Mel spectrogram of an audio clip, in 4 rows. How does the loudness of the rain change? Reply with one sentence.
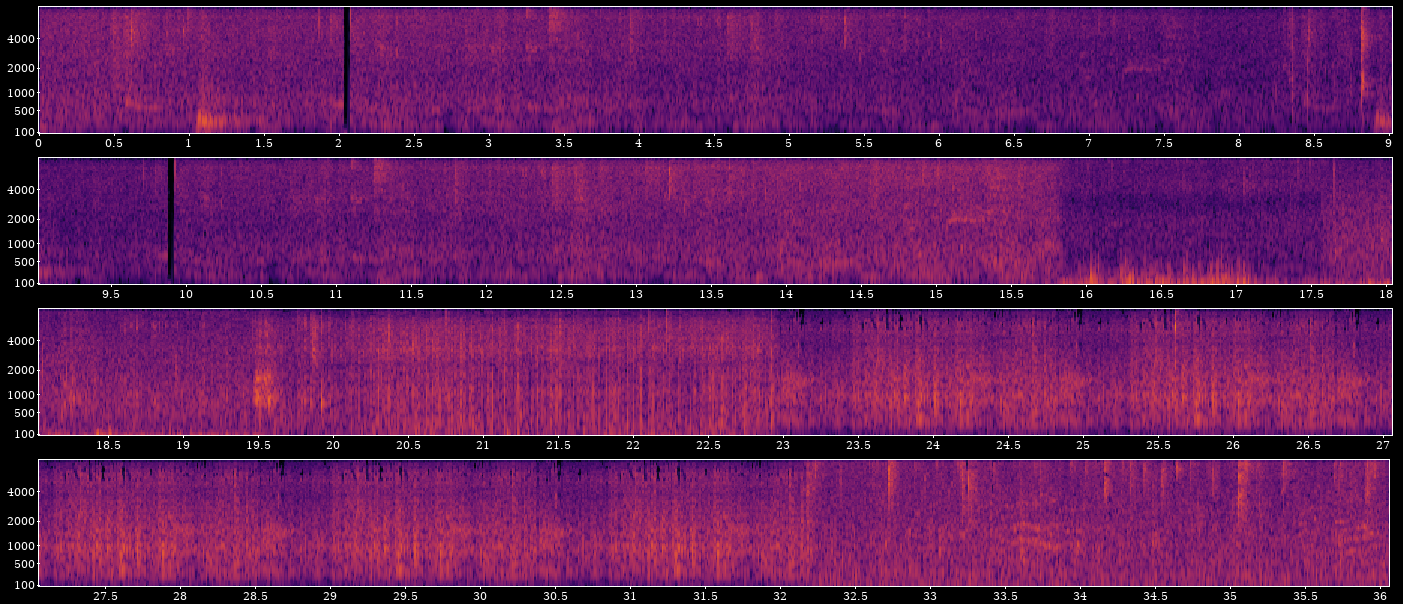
The loudness of the rain goes up.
